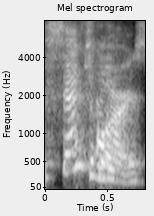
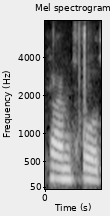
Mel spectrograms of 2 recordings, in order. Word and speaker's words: centaur: And the centaurs, then, do they come into it too? The half human, half I did animal? I did not include centaurs in the book.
